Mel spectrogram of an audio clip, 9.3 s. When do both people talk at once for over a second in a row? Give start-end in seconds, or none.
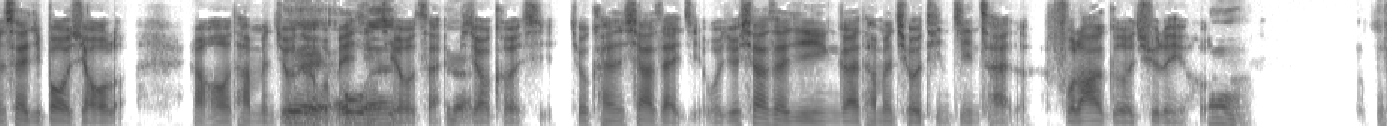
1.9-3.2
